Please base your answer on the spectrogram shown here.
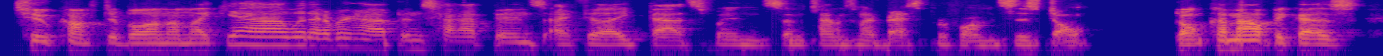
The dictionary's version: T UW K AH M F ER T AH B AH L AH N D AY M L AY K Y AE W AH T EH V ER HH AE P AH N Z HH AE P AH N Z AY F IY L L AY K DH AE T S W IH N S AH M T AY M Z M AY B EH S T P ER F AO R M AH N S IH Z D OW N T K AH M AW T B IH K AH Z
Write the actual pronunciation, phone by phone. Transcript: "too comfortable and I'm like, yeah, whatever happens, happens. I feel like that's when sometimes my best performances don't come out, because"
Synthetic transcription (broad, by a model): T UW K AH M F T AH B L AH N AY M L AY K Y AE W AH T EH V ER HH AE P AH N Z HH AE P AH N Z AY F IY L L AY K DH AE T S W IH N S AH M T AY M Z M AY B EH S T P ER F AO R M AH N S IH Z D OW N T K AH M AW T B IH K AH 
